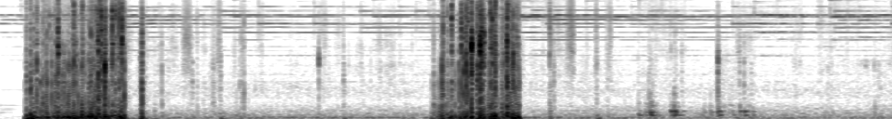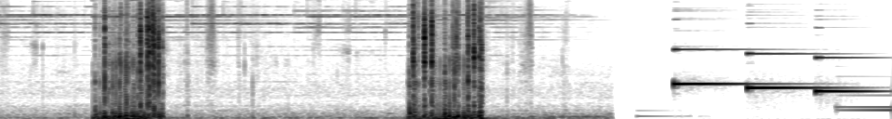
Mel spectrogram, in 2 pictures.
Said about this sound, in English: So I thought this would be a fun match to the Pinoy Practical Magic Tarot deck. And let's start shuffling our cards.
